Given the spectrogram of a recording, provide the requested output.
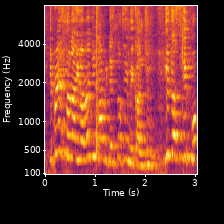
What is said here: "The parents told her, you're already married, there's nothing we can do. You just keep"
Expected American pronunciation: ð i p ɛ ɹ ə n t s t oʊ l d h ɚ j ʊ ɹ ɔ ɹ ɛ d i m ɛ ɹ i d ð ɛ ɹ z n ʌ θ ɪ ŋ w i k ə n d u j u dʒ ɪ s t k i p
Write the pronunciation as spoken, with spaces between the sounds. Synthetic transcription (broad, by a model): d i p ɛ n s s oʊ d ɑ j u ɔ ɹ ɛ d i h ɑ w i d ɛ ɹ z n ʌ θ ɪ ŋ w i k ə n d u j u dʒ ɪ s t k i p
